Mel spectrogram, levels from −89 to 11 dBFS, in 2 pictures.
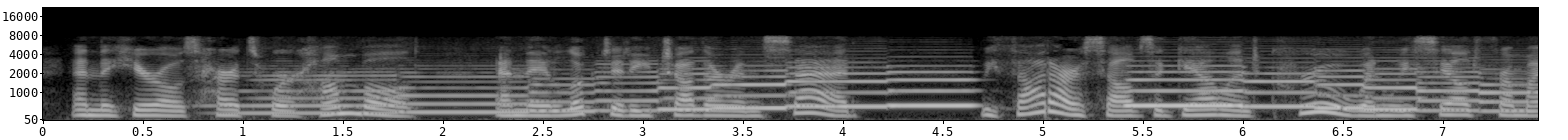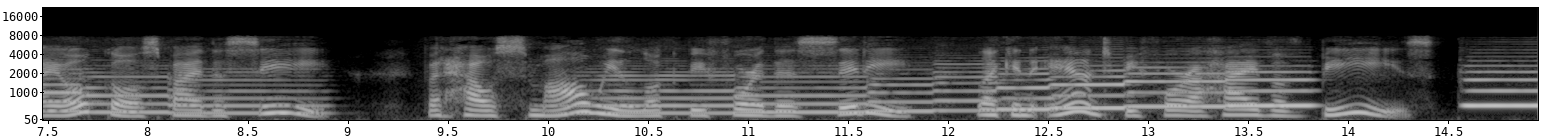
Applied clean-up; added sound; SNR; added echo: none; Wind instrument, woodwind instrument; -1 dB; none.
